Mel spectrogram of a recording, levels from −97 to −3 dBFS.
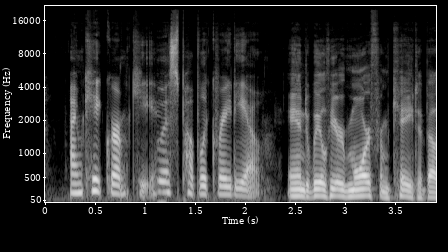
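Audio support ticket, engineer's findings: Skip ahead at 1.11–1.13 s: playback jumps forward with no fill, about 0.7 s of speech gone, sides butted together. Audio dropped in transit or by jitter buffer overflow discarding queued audio. Waveform shows an abrupt splice and discontinuity. Spectrogram shows harmonics changing instantly, with no silence gap.

Jitter buffer speed-up from 1.21 to 3.37 s: speech runs about 7% fast at unchanged pitch, hurried. Receiver trimming pitch-period-sized chunks repeatedly to drain the excess delay, about 150 ms in total. Spectrogram: harmonic spacing steady, syllables compressed in time. Waveform: periodic micro-splices.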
